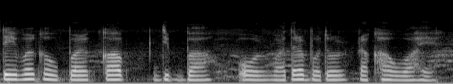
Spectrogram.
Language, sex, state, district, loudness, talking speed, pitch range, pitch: Hindi, female, Arunachal Pradesh, Papum Pare, -19 LUFS, 145 wpm, 205-220 Hz, 210 Hz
